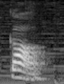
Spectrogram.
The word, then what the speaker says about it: calf: Would, should, could, calf, half. Remember, L has to be silent here.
